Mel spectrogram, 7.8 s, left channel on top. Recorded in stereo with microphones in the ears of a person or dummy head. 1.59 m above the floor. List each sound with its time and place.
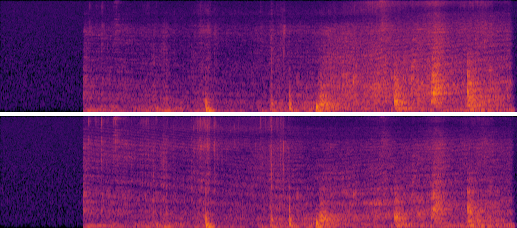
1.2 s keys jangling: 45° right (ahead or behind), 2.0 m; by 7.7 s 50° left (ahead or behind), 1.7 m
